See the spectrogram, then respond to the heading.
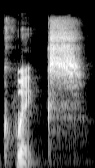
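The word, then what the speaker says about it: Qwixx: Go ahead and spell it for our listeners. Oh, yeah. It is Q-W-I-X-X. Nice. So that's, yeah, Quix.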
